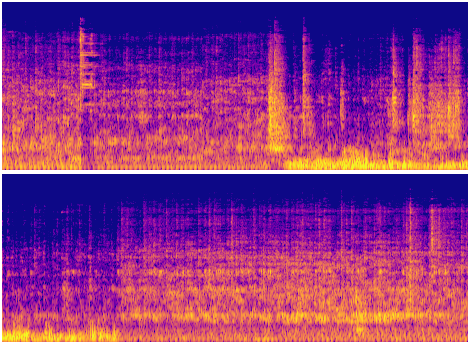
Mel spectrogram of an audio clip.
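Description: Heavy metal chains clank against a steel fitting.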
